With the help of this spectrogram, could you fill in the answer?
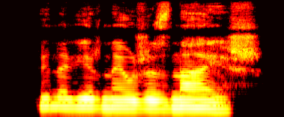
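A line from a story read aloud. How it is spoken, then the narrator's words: Sighing. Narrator (Russian): вздохнула Соня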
